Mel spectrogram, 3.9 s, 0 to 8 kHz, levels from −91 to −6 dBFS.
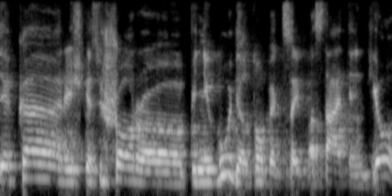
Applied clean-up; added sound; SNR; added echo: none; none; none; none.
